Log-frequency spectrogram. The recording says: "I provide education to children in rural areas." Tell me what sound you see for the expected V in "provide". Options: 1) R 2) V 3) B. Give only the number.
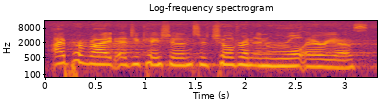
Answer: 2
